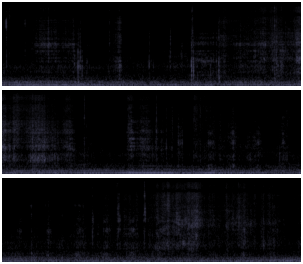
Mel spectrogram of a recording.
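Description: Close-up chewing and mouth sounds of someone eating a street taco, with small crunches and rustles of the food in her hands, over a low steady hum.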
